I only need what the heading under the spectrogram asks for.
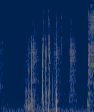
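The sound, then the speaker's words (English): Crinkly plastic rustling of a Cheez-Its snack cracker bag, a quick run of sharp crackles and crunches followed by a brief steady hiss of crumpling, with no voices. “Sorry, I'm rustling around the back. Cheez-Its are very important.”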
